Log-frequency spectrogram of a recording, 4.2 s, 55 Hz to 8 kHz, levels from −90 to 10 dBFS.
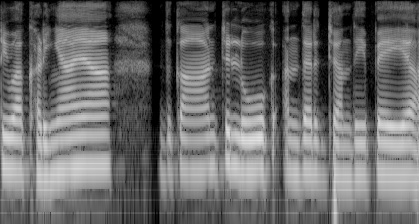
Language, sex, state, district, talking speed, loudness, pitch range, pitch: Punjabi, female, Punjab, Fazilka, 155 wpm, -14 LUFS, 165-185 Hz, 180 Hz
